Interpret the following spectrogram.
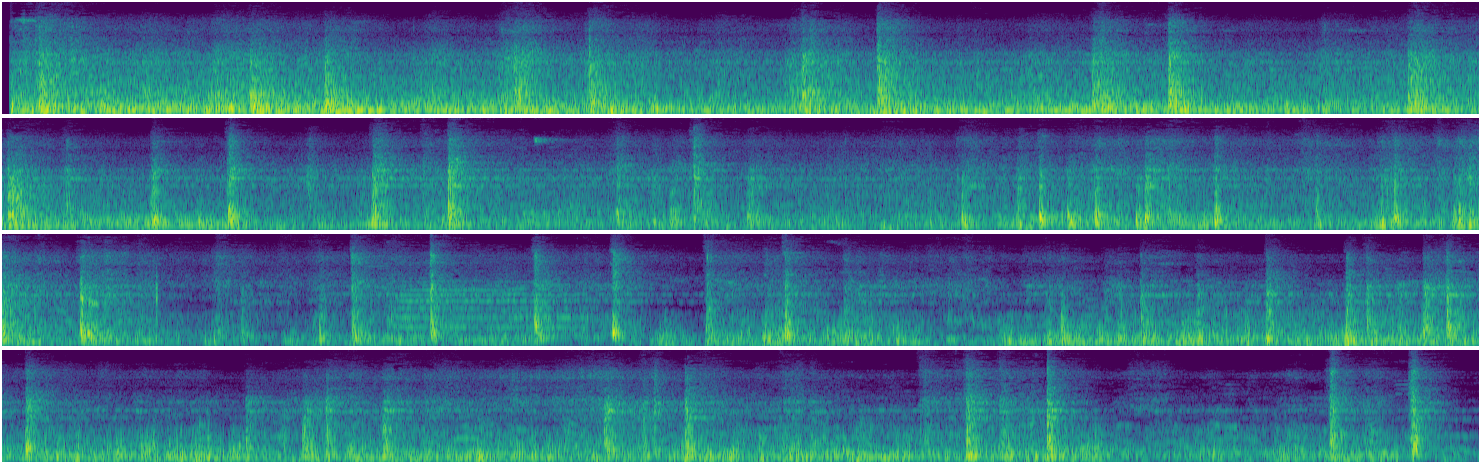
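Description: A moving passenger train heard from an open coach doorway: wheels clattering over rail joints above a steady running rumble, which is heavier in the first few seconds as the train crosses a bridge. A short high tone sounds for about a second and a half a little past the middle.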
